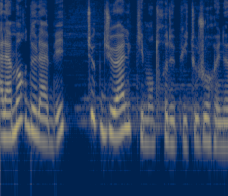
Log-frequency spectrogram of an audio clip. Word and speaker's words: Tugdual: domnoné britannique petite parenthèse je prononce TUC dual mais on est bien d'accord qu'il existe plusieurs versions de ce nom dont tuudual Tudal ou même Pasu moi je choisis de prononcer tu dual c'est la version la plus commune la plus connue en tout cas comme tous les nobles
